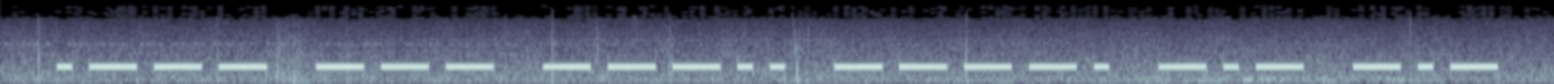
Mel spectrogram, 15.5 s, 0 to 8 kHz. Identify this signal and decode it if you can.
Morse code, heard as a keyed tone, about 7 wpm, 630 Hz, with radio noise. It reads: JO89KK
